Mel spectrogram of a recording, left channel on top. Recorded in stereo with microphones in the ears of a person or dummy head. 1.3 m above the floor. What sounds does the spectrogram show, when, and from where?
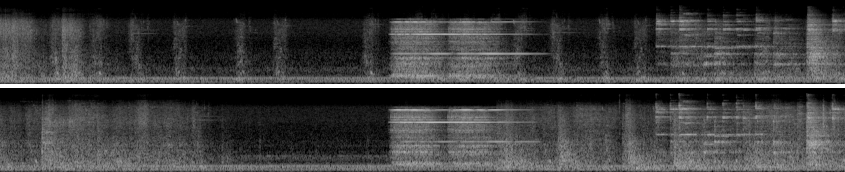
3.9 s a phone ringing: 70° right (ahead or behind), 1.4 m
6.5 s cutlery clinking: 35° right (ahead or behind), 0.9 m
